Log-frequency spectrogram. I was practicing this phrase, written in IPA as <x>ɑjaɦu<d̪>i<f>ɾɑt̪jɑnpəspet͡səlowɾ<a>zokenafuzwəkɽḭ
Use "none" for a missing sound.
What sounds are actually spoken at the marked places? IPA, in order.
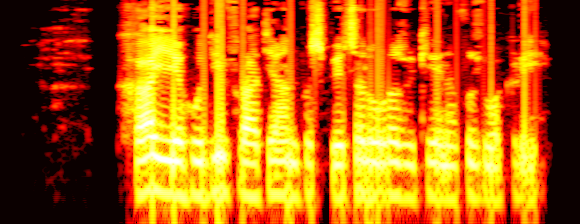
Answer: x, d̪, f, a

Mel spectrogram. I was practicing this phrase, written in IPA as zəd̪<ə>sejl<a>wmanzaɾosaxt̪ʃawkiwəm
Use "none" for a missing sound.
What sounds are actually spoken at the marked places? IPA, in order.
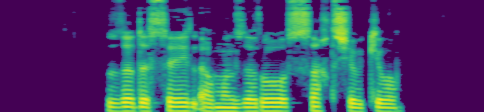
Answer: ə, a

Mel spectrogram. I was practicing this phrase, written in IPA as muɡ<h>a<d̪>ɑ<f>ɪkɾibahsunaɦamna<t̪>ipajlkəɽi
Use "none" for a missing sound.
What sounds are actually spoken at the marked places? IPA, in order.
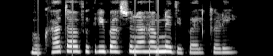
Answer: h, t̪, f, d̪

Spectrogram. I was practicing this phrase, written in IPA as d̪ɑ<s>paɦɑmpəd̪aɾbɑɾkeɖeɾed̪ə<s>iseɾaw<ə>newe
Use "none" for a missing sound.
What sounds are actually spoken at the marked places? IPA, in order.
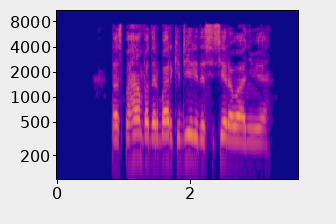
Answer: s, s, ɑ

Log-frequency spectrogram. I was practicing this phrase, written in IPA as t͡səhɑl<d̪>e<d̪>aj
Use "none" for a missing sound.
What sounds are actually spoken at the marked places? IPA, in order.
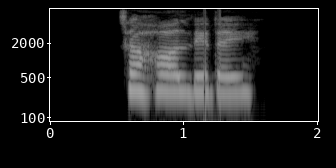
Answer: d̪, d̪

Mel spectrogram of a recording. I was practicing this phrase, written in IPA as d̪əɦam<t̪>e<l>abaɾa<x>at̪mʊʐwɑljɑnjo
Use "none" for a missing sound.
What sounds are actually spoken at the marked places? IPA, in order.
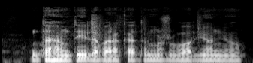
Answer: d̪, l, k

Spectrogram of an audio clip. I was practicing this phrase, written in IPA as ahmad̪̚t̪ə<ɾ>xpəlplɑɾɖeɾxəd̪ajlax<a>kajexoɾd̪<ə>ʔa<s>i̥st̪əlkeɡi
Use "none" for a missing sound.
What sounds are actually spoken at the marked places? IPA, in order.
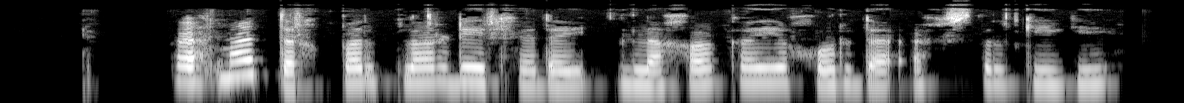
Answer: ɾ, ɑ, a, x

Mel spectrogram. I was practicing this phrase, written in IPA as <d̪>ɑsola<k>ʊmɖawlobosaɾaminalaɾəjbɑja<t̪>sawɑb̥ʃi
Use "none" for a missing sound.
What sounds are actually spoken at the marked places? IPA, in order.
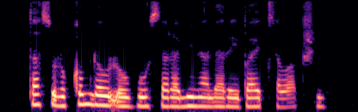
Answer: t̪, k, d̪

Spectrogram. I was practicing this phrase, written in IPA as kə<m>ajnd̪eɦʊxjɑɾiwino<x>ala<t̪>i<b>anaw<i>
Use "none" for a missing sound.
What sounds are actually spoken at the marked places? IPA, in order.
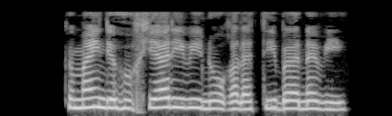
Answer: m, ɣ, t̪, b, i

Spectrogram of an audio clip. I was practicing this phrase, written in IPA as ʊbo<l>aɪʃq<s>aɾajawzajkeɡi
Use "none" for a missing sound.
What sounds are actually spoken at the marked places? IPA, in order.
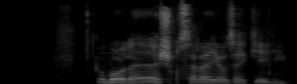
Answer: l, s

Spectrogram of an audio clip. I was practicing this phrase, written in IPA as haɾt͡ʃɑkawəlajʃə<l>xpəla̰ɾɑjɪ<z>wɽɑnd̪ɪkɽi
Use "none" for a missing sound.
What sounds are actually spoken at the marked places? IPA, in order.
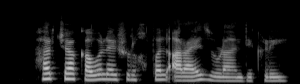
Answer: l, z

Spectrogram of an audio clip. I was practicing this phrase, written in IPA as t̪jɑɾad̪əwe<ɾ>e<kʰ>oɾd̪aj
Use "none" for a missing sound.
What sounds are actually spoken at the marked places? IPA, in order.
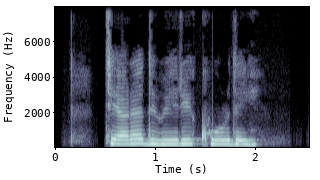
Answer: ɾ, kʰ

